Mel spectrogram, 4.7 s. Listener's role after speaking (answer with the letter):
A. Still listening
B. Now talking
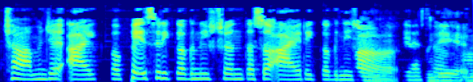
B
